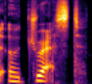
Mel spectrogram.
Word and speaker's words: addressed: 接下来是 addressed 这个字，最后的子音是无声子音，因为前面这个 ss 是无声的 s，所以这边的 ed 就要念成 t。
